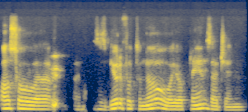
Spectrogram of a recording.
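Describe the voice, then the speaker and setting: A man whose first language is Portuguese, speaking softly and reflectively on a video call as a guest founder of a therapy method. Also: mid-range voice, moderate pace, muffled recording. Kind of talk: casual conversation on a video call.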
